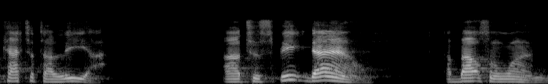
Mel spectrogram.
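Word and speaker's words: καταλαλιά: It's pronounced katalalia.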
